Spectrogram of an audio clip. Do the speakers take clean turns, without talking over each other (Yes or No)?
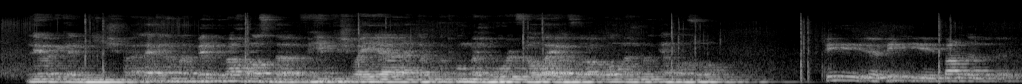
Yes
